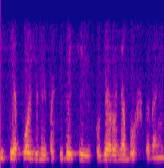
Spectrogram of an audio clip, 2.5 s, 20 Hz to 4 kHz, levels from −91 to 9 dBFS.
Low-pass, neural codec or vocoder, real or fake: 3.6 kHz; vocoder, 44.1 kHz, 128 mel bands, Pupu-Vocoder; fake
